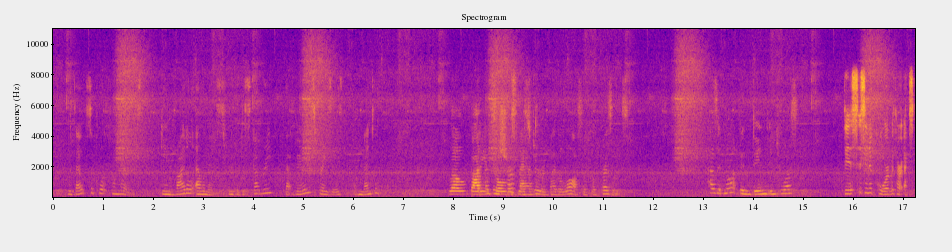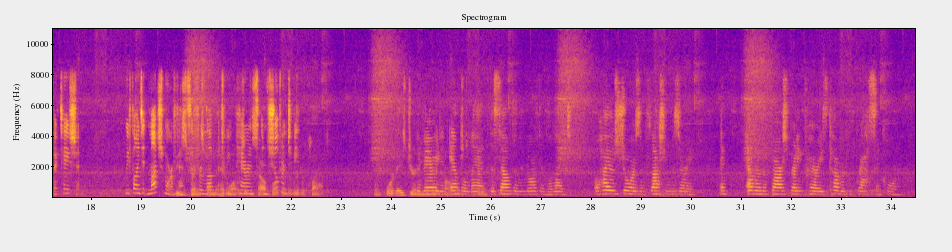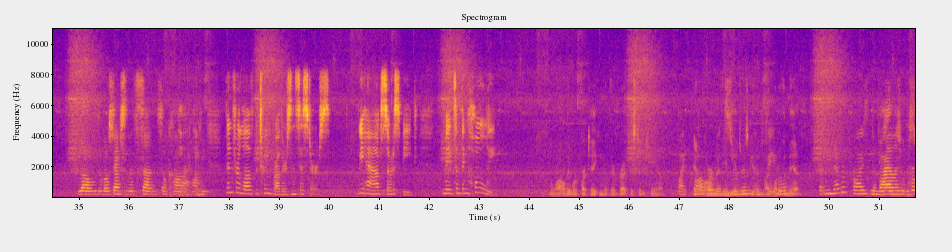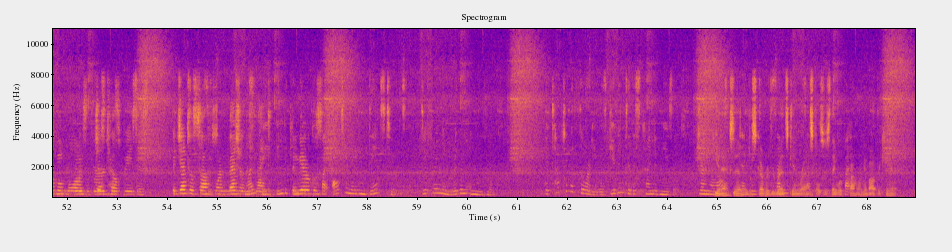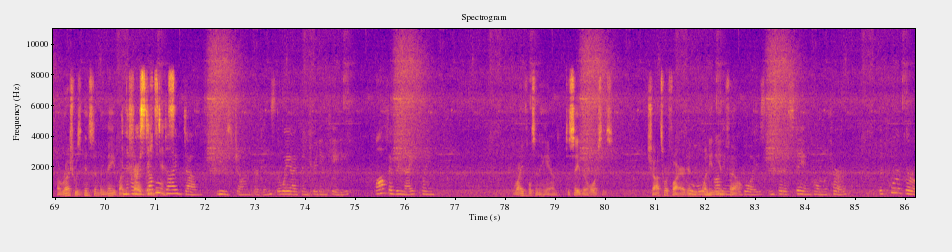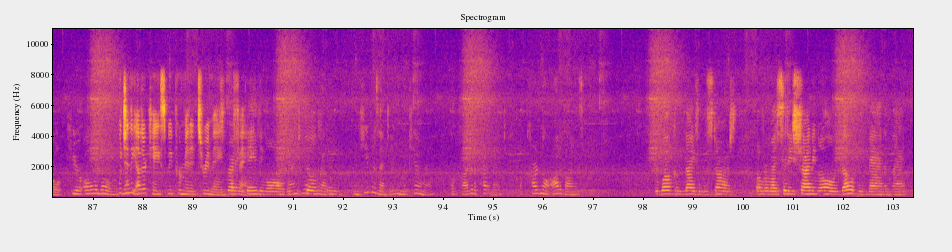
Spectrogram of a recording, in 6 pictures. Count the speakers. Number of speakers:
five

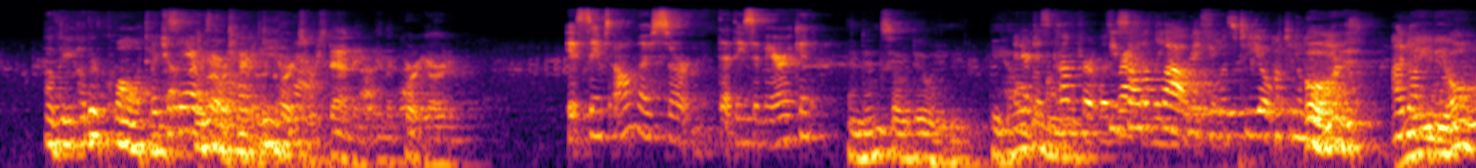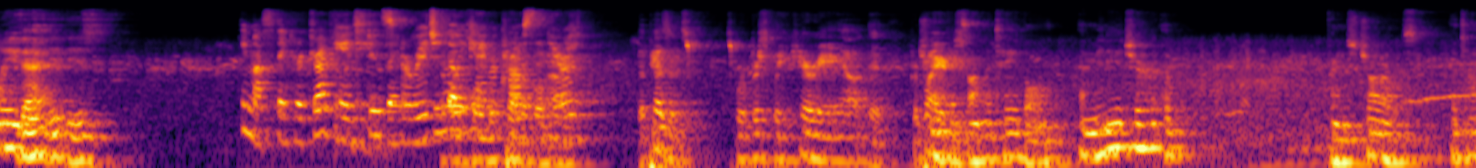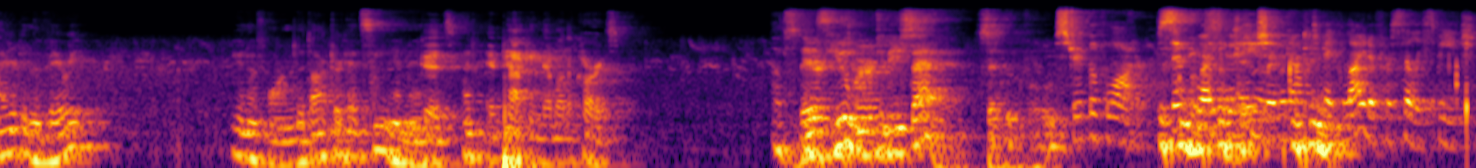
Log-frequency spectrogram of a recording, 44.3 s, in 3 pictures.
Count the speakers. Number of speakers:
ten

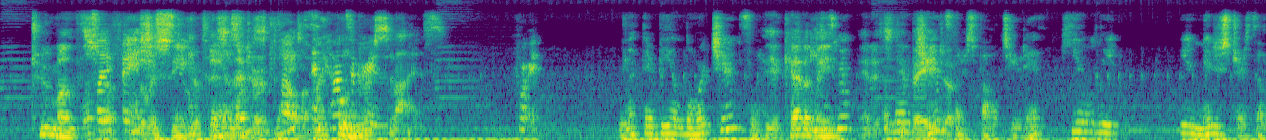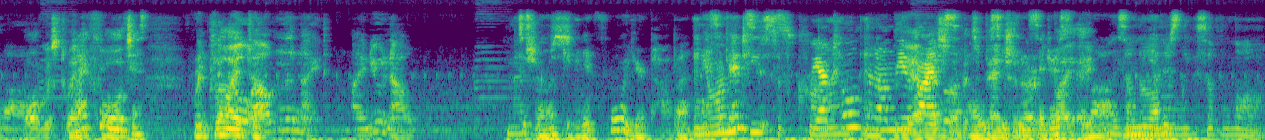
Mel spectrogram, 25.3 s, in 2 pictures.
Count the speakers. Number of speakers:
five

